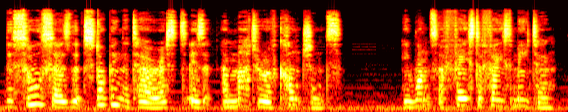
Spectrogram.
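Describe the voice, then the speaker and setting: A woman's voice: mid-range voice, normal speed, darkish tone, soft background music, close to an everyday voice, low-quality recording. A woman playing a cool, businesslike intelligence officer who gives a formal, precise mission briefing in a video game.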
